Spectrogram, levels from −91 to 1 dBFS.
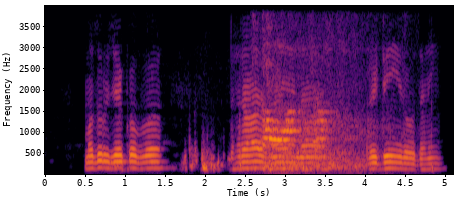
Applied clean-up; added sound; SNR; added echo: none; Sliding door; -1 dB; none.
